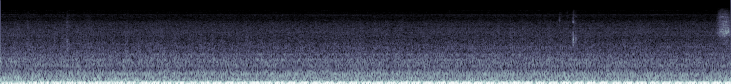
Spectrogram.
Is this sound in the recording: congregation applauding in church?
no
